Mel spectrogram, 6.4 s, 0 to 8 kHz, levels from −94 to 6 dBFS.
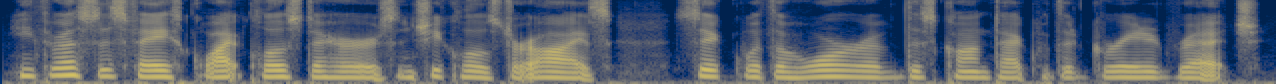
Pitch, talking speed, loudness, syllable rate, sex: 165 Hz, 225 wpm, -20 LUFS, 5.2 syllables/s, female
